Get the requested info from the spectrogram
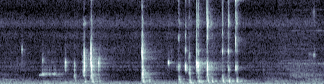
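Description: Computer keyboard typing: a quick run of about a dozen keystrokes, starting about a second in and lasting around two seconds, as a short file name is typed.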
